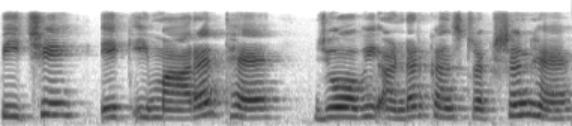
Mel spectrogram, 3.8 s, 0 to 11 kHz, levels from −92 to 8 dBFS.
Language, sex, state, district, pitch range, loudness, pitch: Hindi, female, Bihar, Araria, 235-300 Hz, -15 LUFS, 255 Hz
